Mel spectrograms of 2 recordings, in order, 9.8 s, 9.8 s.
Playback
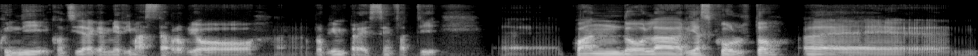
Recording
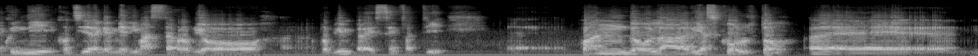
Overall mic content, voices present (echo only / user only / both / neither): echo only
